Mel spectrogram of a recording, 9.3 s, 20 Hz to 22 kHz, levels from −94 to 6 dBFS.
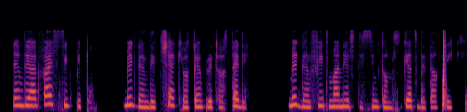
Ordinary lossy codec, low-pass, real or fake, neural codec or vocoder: none; 7.2 kHz; fake; codec, 16 kHz, 4 kbps, X-Codec, HuBERT features, trained on general audio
